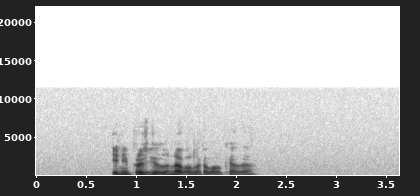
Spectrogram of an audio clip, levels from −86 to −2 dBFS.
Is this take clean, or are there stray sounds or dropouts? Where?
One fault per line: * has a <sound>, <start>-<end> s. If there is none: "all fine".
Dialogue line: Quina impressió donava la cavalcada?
all fine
